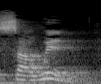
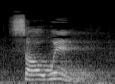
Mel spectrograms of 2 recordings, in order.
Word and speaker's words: Samhain: There's a Celtic word here on the board, an old Celtic word, that bottom part of it is the pronunciation, the proper pronunciation, Samhain. Now, I know, personally, I've been tempted to say Samhain, but truthfully, it's Samhain. Samhain.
